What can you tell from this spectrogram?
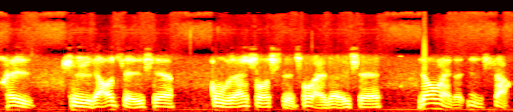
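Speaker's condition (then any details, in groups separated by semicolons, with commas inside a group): Congenital muscular dystrophy; present from birth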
